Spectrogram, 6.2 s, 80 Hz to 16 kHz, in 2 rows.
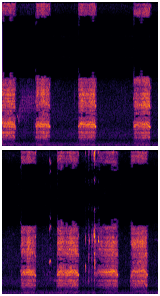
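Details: Morning owl calls from a nest box in January 2020: rasping, noisy hisses repeated about once a second, with a few faint scratchy sounds mixed in near the end.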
